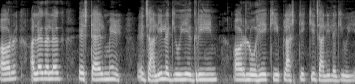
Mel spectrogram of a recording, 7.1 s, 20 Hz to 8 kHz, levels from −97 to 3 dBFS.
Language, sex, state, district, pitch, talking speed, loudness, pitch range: Hindi, female, Bihar, Patna, 190 Hz, 150 wpm, -15 LUFS, 185-205 Hz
